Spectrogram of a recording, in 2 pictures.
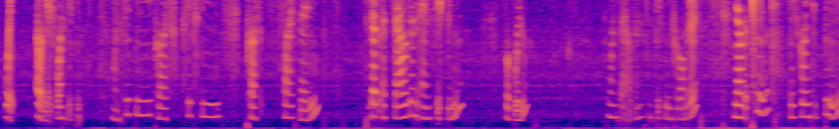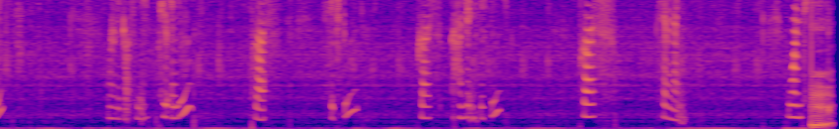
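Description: Faint key clicks as a sum is entered into a calculator, among short high chirps and a low steady hum.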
